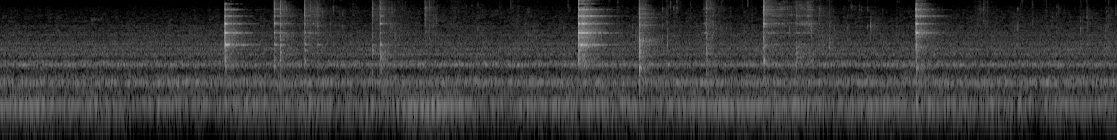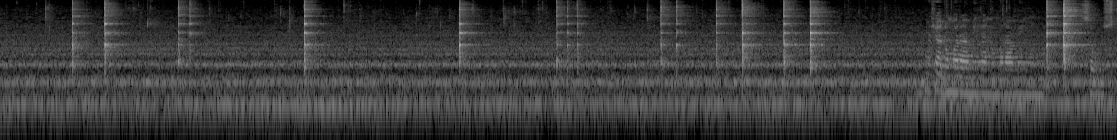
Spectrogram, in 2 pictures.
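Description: Metal spoon stirring macaroni and béchamel sauce in a bowl, clinking against the bowl's side at irregular intervals, each clink ringing briefly.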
